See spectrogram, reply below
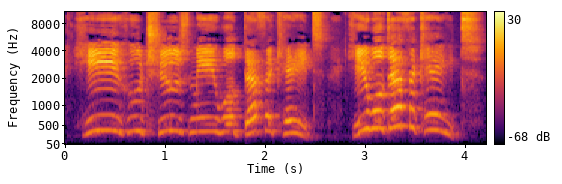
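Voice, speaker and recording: A woman's voice: very high-pitched, slow pace, pushed and bright, pitched above the performer's own voice, full character voice. A woman voicing a small taunting plant bulb in a trickster tale, chanting its warning like a storybook creature.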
